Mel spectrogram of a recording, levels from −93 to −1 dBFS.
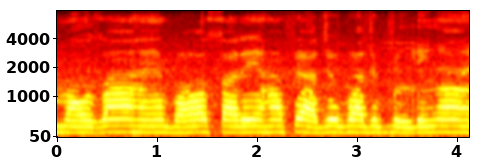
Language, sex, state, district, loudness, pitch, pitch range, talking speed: Hindi, male, Haryana, Jhajjar, -13 LUFS, 145 Hz, 145-150 Hz, 145 wpm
